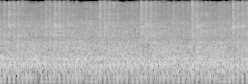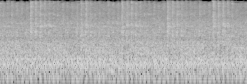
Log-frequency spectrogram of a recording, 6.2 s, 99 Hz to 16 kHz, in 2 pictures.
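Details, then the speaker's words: 1992 Yard King lawn tractor, cold and just restarted on choke after about 7 years of storage, running a little rough with an uneven, slightly lumpy beat at steady speed. "this is very cool yeah she's gonna run a little rough but"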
